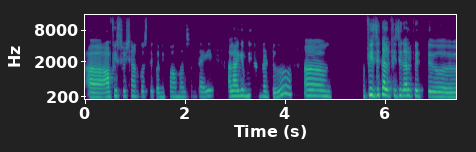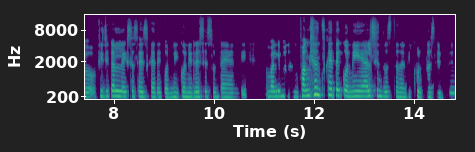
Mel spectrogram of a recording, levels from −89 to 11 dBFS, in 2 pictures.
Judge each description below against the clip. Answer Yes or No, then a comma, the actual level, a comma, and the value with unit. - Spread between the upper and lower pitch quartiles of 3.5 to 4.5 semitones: No, average, 2.9 semitones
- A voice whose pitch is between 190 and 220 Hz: Yes, high, 215 Hz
